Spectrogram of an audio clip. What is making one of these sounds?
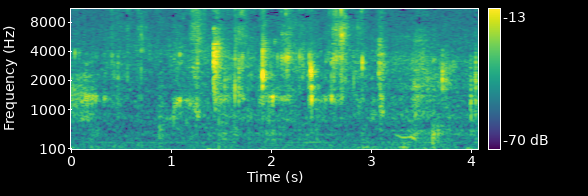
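A young woman crunches on a crisp snack.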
